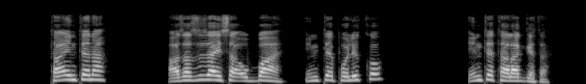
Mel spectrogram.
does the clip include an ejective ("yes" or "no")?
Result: no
